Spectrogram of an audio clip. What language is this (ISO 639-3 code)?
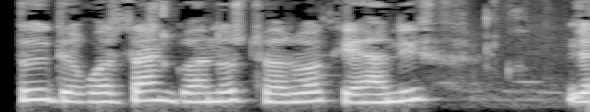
pus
